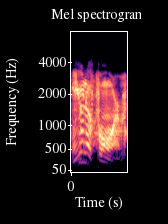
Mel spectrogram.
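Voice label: "Uniform", English; JTAC; Alphabet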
